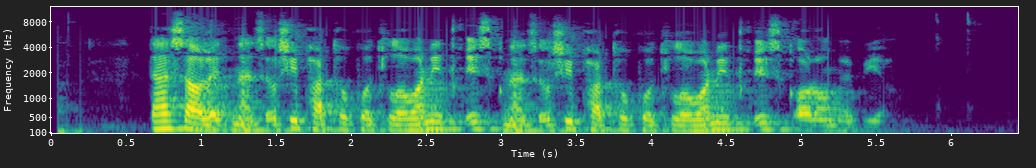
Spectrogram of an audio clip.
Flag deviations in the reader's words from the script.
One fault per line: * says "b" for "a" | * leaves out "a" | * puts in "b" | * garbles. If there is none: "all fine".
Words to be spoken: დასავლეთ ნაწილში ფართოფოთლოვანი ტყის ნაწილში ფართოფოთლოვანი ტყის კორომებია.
all fine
